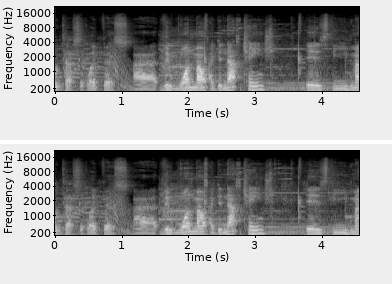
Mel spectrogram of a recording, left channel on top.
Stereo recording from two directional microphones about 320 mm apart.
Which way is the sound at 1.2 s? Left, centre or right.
Left.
